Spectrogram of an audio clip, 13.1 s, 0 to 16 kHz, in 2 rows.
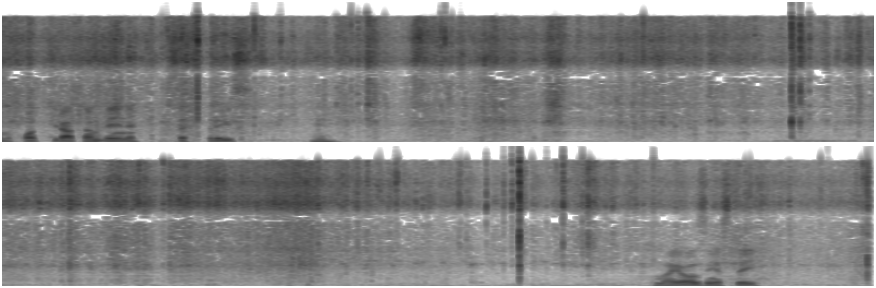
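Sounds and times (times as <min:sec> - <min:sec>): dry leaves and vines rustling: 0:00.0 - 0:13.0.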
